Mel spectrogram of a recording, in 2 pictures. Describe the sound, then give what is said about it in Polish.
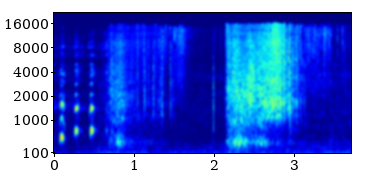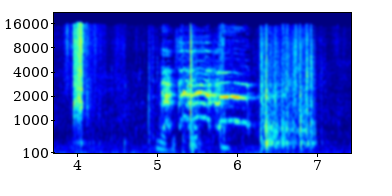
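Hens in neighbouring aviaries squabble, with a quick run of sharp clucks at the start followed by bursts of harsh squawking and agitated cackles, loud and irregular. “Tutaj te woliery kurek są bardzo blisko siebie. O tak, to jakaś sąsiedzka wymiana zdań teraz się odbywa. Akurat te nie pałają do siebie miłością.”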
